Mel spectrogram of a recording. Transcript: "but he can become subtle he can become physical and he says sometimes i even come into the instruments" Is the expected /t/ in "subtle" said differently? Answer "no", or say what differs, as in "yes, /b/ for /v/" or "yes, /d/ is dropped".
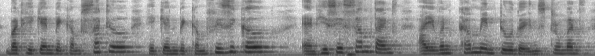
no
